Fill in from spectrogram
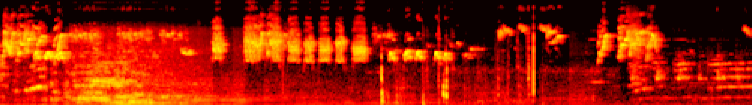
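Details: Olive-backed sunbird in captivity, fed nectar, singing in the rapid 'nembak' shooting style: a noisy rustling start, then a string of high, sharp chips and short trilled phrases with irregular pauses.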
